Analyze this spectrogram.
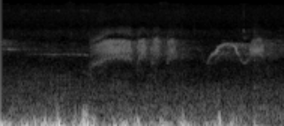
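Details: Phoebe singing its two-part, burry "phoebe" song right in front of the listener outdoors, a rough buzz then a quick rising note, with heavy low wind rumble and outdoor noise underneath.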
